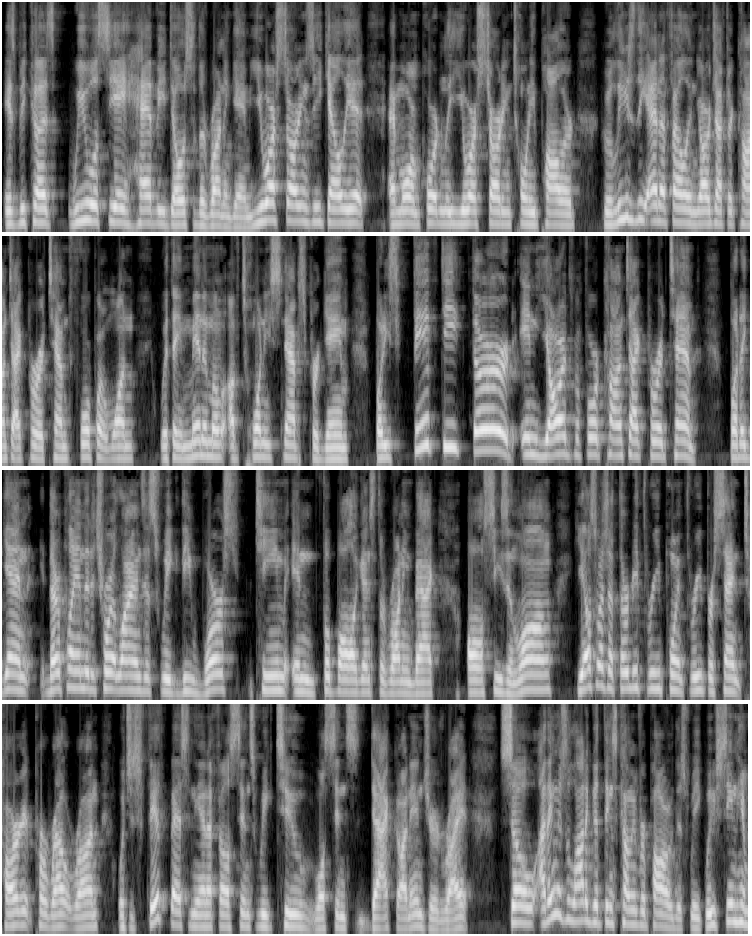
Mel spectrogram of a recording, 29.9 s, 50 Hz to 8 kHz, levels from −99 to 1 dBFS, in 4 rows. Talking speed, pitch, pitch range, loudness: 235 wpm, 175 Hz, 160-195 Hz, -17 LUFS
